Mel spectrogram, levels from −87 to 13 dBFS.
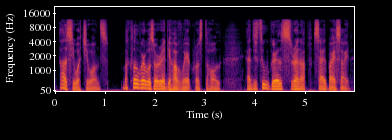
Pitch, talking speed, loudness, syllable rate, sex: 110 Hz, 220 wpm, -20 LUFS, 5.6 syllables/s, male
